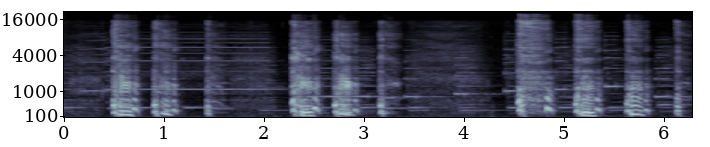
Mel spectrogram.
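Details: Girl who says her cough won't stop gives repeated short coughs in clusters of two to four, with throat clearing between, over soft background music; persistent coughing.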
